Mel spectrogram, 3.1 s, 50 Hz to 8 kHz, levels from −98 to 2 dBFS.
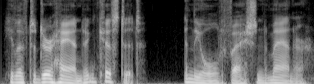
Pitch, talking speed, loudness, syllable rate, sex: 100 Hz, 210 wpm, -18 LUFS, 6.3 syllables/s, male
